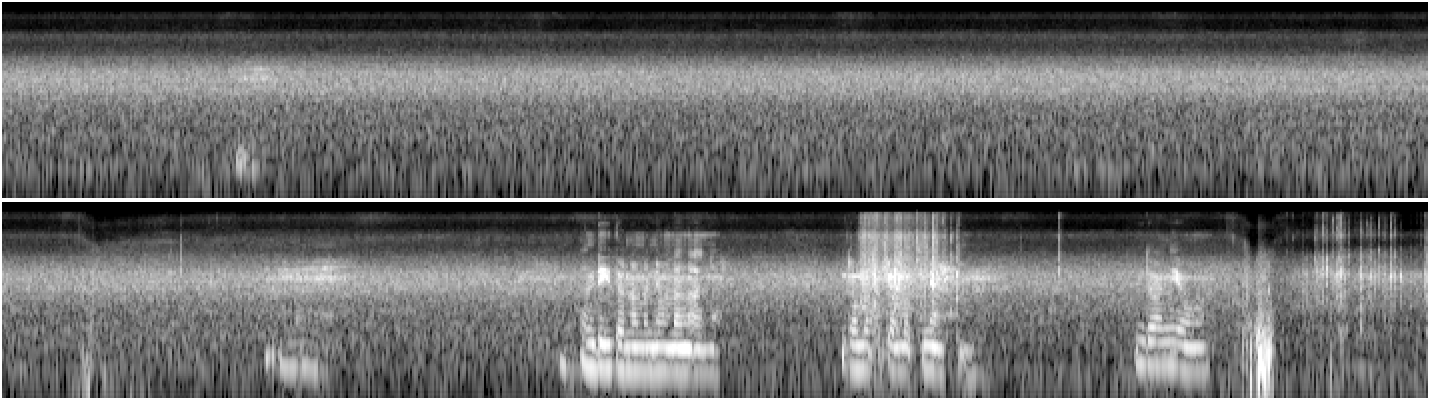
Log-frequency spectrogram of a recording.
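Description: A breathing machine hisses steadily through a mask.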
